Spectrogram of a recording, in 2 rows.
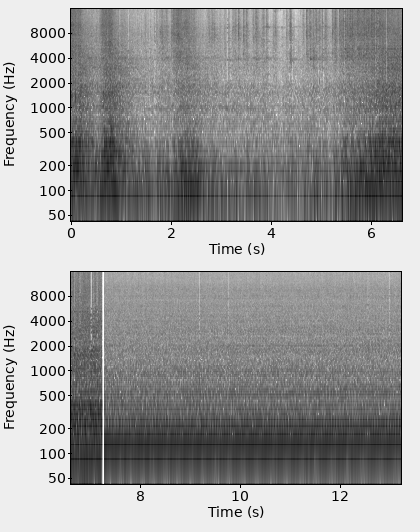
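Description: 1966 Chevrolet Chevelle engine running just after a cold start, revved unevenly with a few short blips and a longer rise. After about seven seconds it settles into a steady, even idle.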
